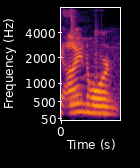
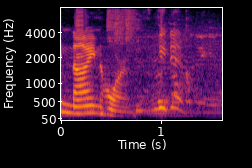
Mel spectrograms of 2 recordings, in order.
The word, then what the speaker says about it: Einhorn: reads Finkle and Einhorn I'm pronouncing Einhorn correctly you said first did not say nein horn oh it's just it's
